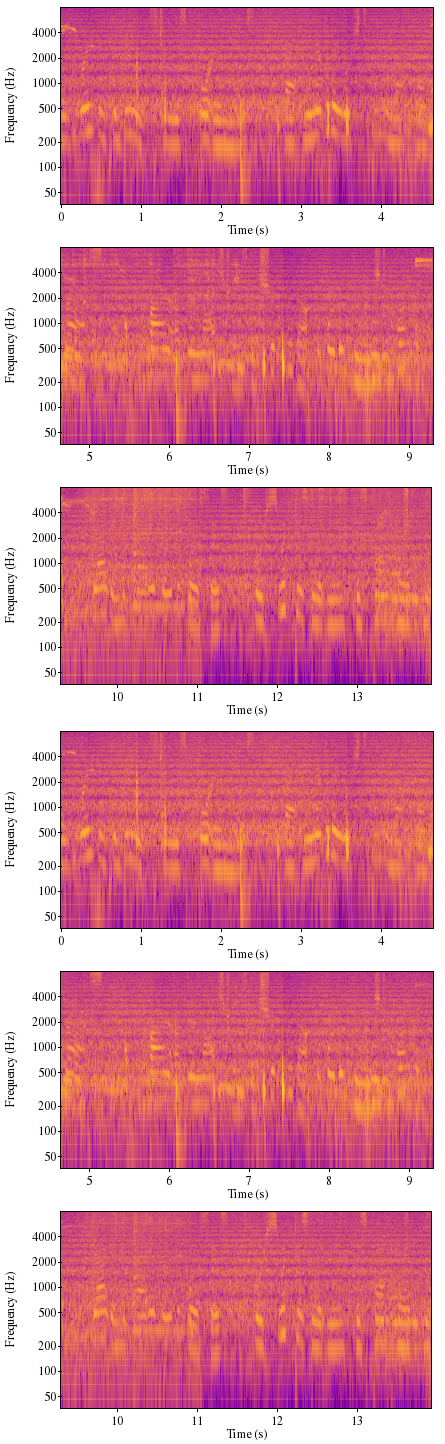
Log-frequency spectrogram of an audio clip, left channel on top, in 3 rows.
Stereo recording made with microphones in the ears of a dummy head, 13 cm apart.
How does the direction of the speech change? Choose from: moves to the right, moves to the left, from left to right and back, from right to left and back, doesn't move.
doesn't move.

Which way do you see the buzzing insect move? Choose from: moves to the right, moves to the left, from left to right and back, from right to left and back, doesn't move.
moves to the left.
